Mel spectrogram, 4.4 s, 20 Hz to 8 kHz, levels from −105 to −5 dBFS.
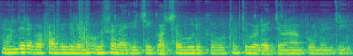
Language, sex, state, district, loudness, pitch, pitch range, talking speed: Odia, male, Odisha, Nuapada, -17 LUFS, 125 Hz, 120-135 Hz, 165 wpm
